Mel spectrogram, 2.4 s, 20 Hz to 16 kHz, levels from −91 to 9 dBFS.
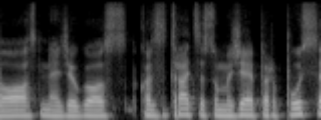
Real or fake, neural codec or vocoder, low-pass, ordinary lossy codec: fake; autoencoder, 48 kHz, 32 numbers a frame, DAC-VAE, trained on Japanese speech; 14.4 kHz; AAC, 96 kbps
